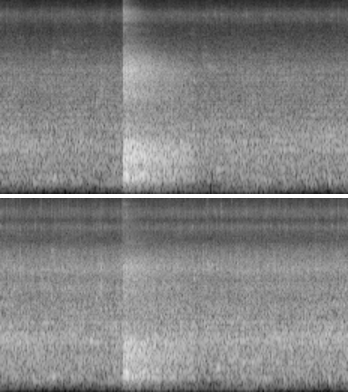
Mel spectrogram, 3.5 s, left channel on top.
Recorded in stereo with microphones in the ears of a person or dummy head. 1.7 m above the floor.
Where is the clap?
15° left (ahead or behind), 0.5 m.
